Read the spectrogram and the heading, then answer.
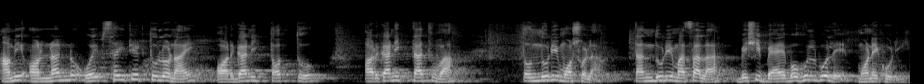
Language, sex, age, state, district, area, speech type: Bengali, male, 30-45, West Bengal, Jalpaiguri, rural, read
